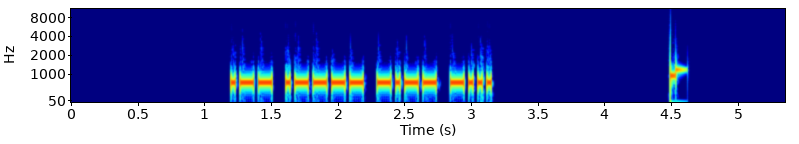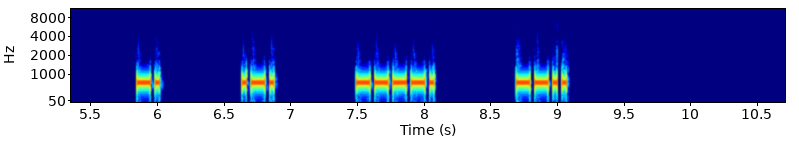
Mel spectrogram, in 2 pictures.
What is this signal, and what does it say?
Morse code, heard as a keyed tone, about 36 wpm, spaced as for 18 wpm, 700 Hz. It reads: W1YB NR9Z
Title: USA Call Signs - 4 Characters - 6x Character Spacing - 35wpm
